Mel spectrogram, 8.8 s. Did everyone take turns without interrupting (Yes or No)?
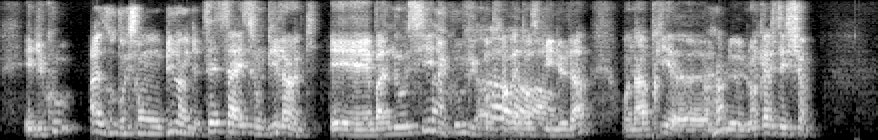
No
